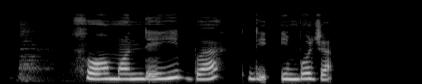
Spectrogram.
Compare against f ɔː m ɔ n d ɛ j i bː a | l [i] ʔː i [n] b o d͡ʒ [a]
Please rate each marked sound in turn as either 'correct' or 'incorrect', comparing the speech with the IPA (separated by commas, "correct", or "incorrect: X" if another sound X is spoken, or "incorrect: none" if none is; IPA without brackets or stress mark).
correct, incorrect: m, correct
